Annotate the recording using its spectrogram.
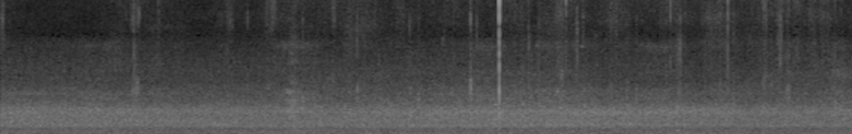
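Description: Wind rumbles steadily across the microphone outdoors.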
